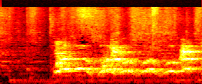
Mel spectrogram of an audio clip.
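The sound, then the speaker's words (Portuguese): Dogs bark loudly after a brief quiet moment, a rapid, overlapping run of yapping barks that carries on steadily to the end. “É isso, véio, até, até, seus cachorros, até seus cachorros aí tá, tá, tá concordando.”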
